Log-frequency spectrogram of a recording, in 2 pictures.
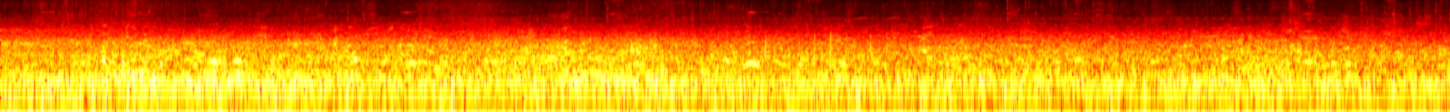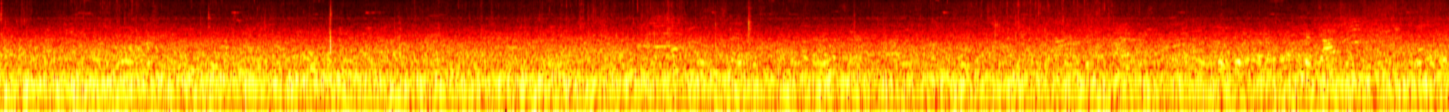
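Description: Water splashes and rushes against a moving boat's hull.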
